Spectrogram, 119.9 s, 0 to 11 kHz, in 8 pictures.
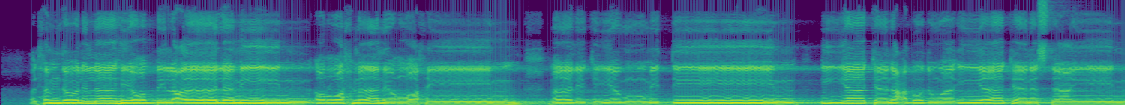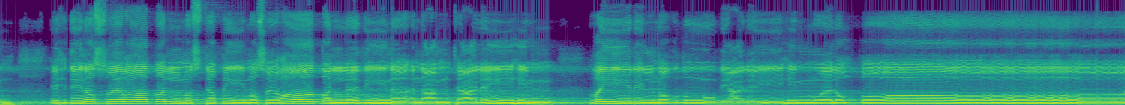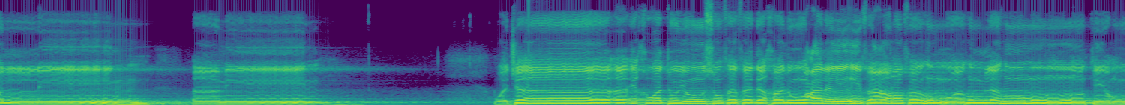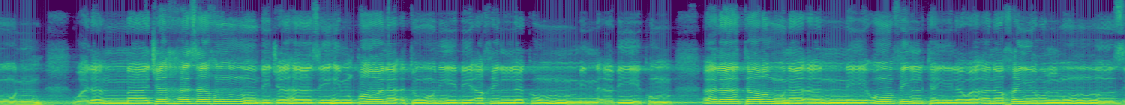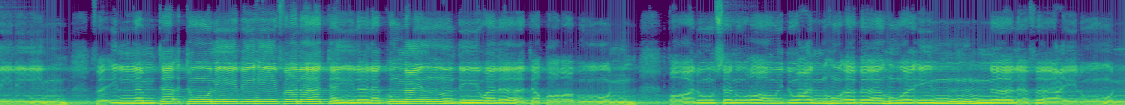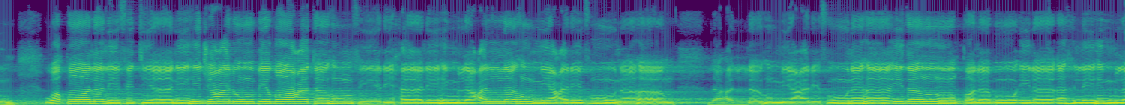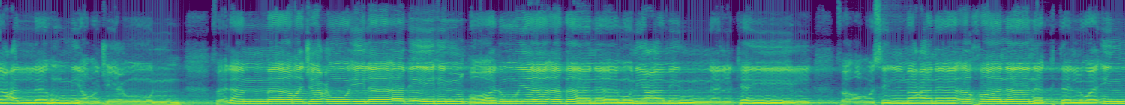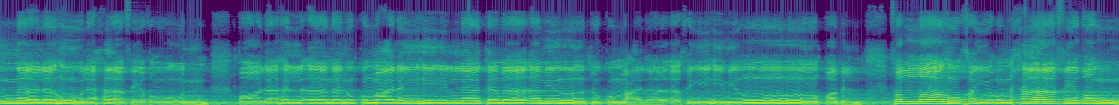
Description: تراويح ليلة 17 رمضان 1446هـ من سورتي يوسف (58-111) و الرعد (1-18) | Taraweeh 17th night Ramadan 1446H Surat Yusuf and Ar-Rad > تراويح الحرم المكي عام 1446 🕋 > التراويح - تلاوات الحرمين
